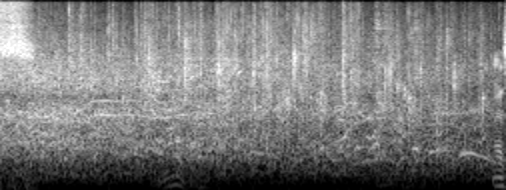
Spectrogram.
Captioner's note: cheers and applause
